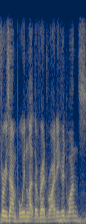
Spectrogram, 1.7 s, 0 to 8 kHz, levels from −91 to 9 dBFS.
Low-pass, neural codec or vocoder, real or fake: 7.2 kHz; codec, 16 kHz in and 24 kHz out, 1 kbps, XY-Tokenizer; fake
